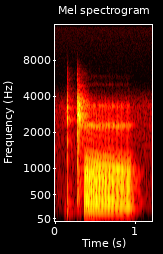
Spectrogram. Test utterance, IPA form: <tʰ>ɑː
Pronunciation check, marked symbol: correct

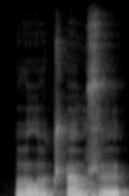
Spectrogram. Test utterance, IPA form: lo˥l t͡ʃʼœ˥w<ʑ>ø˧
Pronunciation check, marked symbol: correct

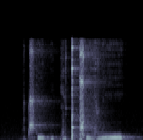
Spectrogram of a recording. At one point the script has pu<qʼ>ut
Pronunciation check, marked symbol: incorrect: k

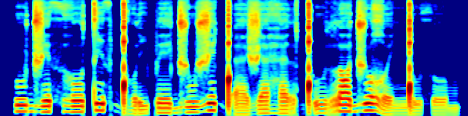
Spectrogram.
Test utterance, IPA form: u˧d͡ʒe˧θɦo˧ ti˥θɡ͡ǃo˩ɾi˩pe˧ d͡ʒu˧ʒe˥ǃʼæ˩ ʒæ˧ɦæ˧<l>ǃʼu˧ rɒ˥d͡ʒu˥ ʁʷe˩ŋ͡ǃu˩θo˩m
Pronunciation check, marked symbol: incorrect: r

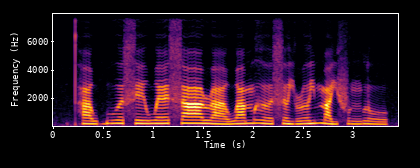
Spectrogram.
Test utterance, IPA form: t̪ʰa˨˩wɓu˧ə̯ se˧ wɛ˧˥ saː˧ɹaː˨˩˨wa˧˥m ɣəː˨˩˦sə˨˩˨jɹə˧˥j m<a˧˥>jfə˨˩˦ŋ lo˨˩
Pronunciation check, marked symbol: incorrect: a˨˩˨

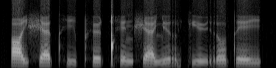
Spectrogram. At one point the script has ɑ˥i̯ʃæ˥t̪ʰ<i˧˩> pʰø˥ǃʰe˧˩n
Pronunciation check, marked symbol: correct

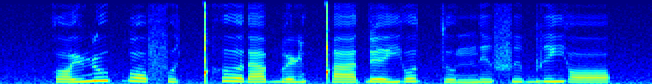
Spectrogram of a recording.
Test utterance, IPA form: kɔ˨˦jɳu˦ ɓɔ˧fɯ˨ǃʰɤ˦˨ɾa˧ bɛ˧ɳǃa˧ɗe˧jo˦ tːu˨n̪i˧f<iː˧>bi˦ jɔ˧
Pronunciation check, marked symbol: incorrect: i˧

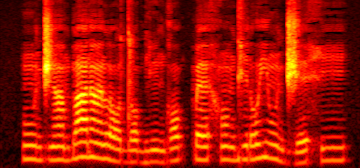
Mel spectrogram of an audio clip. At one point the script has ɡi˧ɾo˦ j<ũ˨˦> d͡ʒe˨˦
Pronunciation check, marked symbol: incorrect: ũ˦˨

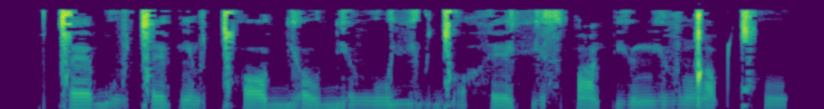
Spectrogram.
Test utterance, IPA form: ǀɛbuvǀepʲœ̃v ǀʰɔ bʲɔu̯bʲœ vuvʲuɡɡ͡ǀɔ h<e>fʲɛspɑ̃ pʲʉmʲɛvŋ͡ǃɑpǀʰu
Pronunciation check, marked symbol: correct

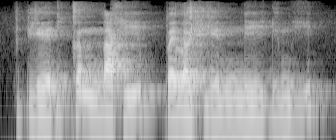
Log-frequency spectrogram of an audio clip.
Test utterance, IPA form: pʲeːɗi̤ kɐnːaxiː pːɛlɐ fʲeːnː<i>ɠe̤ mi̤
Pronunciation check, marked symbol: incorrect: iː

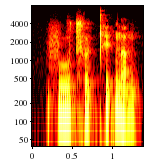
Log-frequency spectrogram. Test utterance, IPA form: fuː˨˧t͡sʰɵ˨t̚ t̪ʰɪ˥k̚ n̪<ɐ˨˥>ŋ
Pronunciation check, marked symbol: incorrect: ɐ˨˩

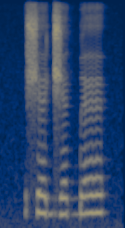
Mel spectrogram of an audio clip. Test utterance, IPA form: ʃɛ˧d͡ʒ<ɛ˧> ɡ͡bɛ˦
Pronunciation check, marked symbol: correct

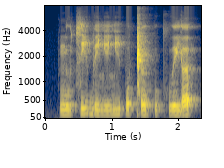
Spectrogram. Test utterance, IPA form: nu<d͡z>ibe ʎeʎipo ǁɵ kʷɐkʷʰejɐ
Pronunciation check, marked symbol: incorrect: t͡s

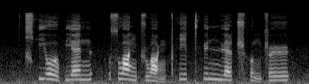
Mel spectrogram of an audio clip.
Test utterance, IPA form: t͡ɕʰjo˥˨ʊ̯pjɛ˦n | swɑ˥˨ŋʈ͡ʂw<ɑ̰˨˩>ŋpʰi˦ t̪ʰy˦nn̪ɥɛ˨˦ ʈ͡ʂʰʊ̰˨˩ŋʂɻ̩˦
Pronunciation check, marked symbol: correct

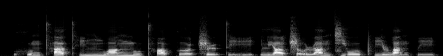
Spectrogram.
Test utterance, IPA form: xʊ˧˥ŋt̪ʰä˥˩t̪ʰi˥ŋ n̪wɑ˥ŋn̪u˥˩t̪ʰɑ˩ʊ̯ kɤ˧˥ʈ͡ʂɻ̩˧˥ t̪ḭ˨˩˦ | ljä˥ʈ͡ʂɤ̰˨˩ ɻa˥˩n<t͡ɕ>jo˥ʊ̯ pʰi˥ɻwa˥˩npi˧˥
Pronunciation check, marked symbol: correct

